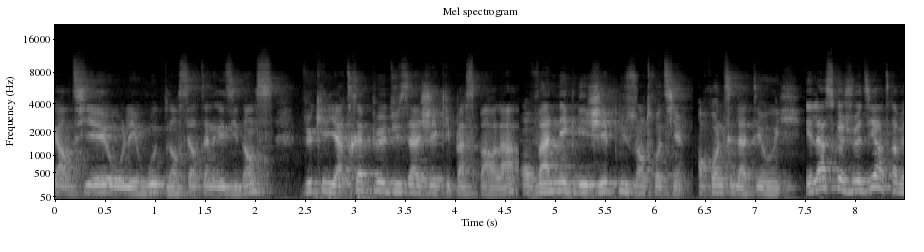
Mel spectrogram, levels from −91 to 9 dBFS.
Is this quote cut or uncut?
cut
